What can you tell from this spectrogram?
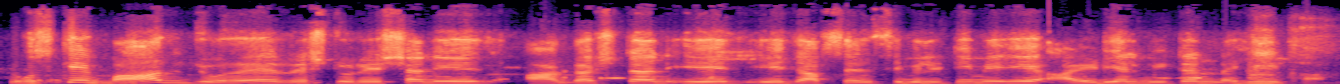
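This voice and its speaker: A male teacher gives a classroom lecture, his voice sitting high. He takes his time, putting questions to the class and going over each point again. Faint noise runs underneath. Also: takes it slowly, highs cut off. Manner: quizzes students, repeats key points, mixes Hindi and English. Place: classroom with students.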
